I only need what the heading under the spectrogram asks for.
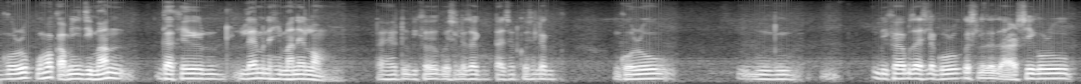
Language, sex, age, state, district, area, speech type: Assamese, male, 18-30, Assam, Golaghat, rural, spontaneous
